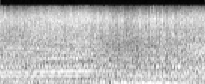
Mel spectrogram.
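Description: A vehicle engine drives nearby in PUBG, a steady droning motor hum with a slight rise in pitch, loud and close for a brief moment with no talking.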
